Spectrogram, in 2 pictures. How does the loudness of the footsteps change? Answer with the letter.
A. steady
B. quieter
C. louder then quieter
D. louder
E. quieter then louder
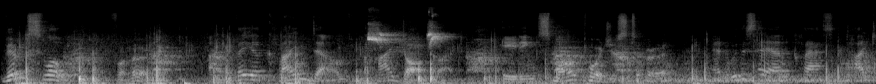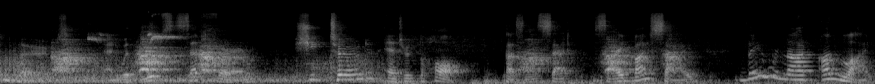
B.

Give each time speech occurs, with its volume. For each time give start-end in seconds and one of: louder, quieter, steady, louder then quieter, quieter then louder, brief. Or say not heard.
0.0-17.4 steady.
